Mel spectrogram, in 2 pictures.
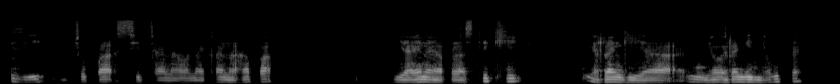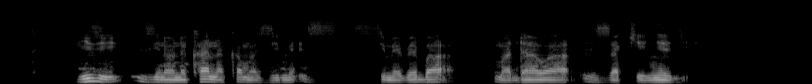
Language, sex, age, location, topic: Swahili, male, 25-35, Wajir, health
